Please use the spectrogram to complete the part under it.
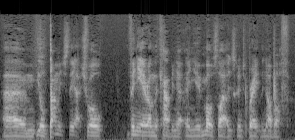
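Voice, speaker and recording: Middle-aged male restorer, low-pitched voice, informal workbench commentary, thinks aloud with hesitation. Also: fairly even intonation, moderate pace. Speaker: vintage radio restorer, presenter. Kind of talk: casual hands-on repair commentary. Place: indoor workbench.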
